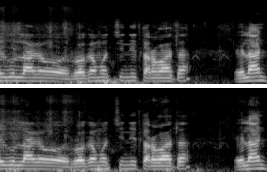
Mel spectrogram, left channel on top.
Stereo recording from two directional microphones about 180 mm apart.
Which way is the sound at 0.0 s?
45° right (ahead or behind).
